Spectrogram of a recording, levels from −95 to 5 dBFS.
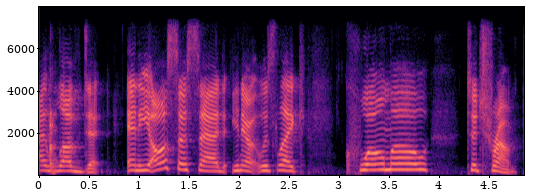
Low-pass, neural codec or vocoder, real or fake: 7.2 kHz; none; real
